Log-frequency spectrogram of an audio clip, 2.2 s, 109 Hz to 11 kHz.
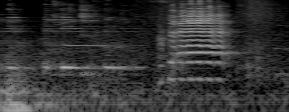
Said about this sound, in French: Sur les 130 brebis, j'ai entre 15 et 20 sonailles.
